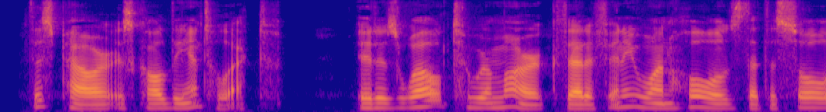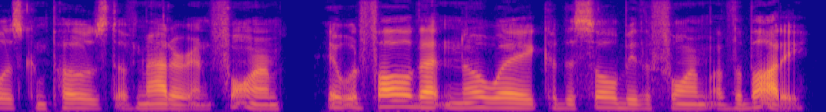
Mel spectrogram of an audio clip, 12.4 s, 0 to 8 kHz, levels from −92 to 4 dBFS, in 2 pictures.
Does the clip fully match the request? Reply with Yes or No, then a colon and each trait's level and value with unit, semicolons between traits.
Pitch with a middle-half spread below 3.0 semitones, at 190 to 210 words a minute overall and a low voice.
Yes: narrow, 2.6 semitones; average, 195 wpm; low, 125 Hz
